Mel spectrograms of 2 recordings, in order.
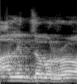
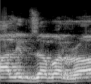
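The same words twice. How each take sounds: The two takes are said the same way.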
